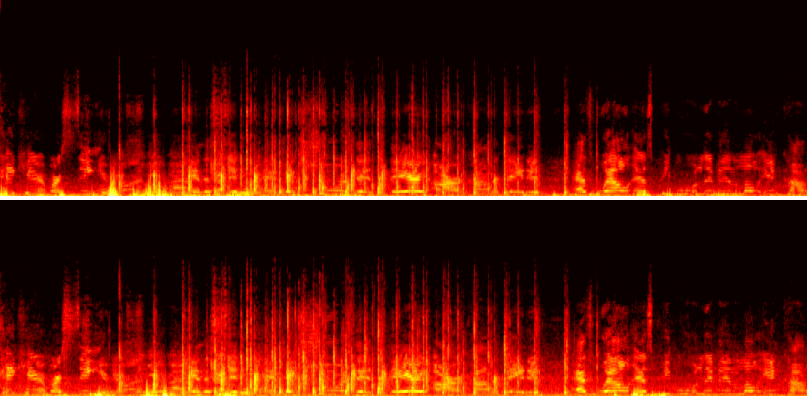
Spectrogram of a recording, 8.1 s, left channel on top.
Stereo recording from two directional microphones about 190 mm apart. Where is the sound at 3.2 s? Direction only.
25° left (ahead or behind).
